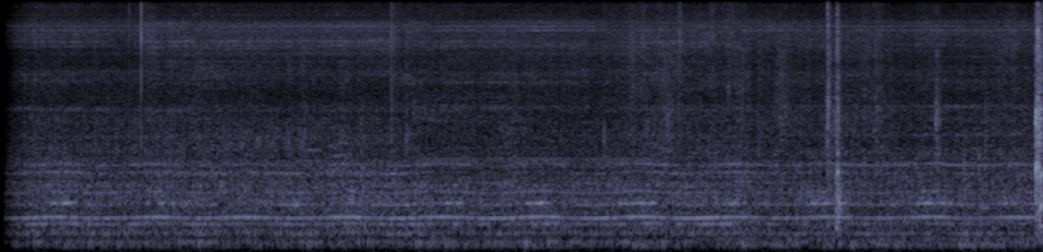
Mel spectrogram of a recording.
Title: Asko dryer loud noises while drying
